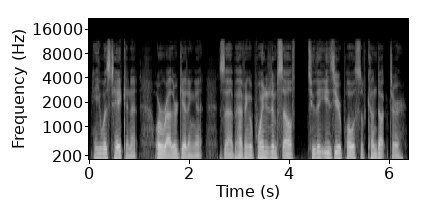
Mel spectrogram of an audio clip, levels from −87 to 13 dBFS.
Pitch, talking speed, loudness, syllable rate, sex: 120 Hz, 160 wpm, -17 LUFS, 5.2 syllables/s, male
